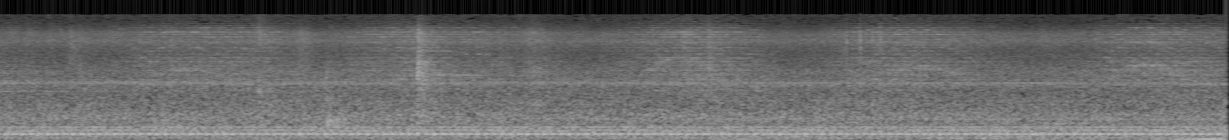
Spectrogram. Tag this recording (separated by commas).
inside a large room or hall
